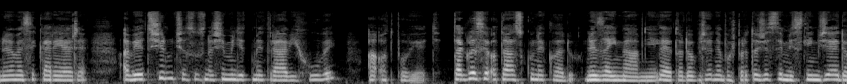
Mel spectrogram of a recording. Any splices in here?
yes; 4 cuts; at 3.5 s, 4.4 s, 6.6 s, 7.3 s

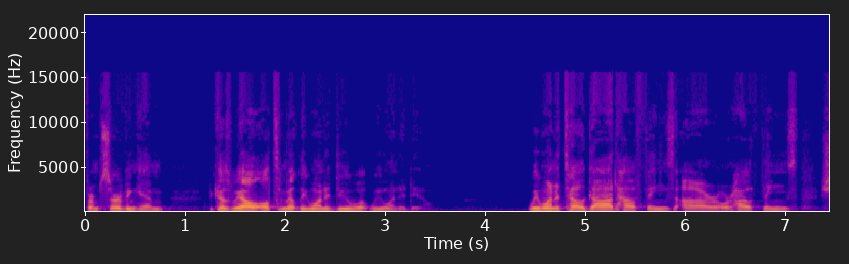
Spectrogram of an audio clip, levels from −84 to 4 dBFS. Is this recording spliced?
no; 0 cuts

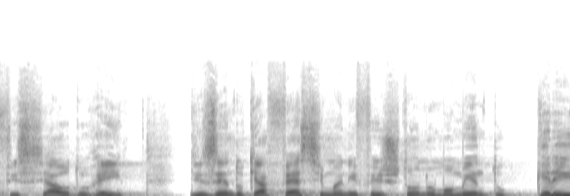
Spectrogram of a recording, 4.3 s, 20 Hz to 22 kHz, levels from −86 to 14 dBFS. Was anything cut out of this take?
no; 0 cuts

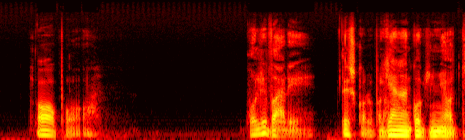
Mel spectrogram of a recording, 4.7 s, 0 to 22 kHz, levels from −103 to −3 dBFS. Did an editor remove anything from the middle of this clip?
no; 0 cuts

